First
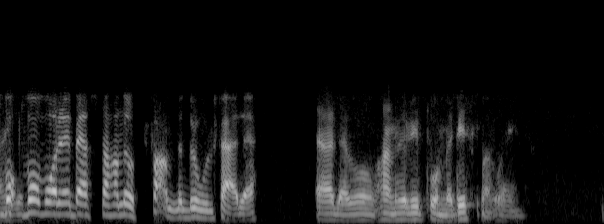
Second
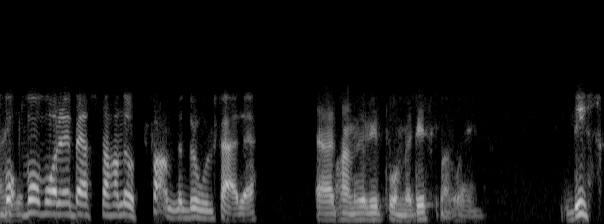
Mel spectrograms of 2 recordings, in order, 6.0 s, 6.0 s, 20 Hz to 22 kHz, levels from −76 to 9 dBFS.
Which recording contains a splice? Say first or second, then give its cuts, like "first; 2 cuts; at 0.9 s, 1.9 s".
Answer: second; 1 cut; at 3.4 s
